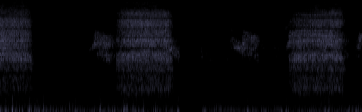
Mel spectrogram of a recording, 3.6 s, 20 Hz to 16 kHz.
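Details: Barn owl during the 2023 breeding season in Cabañeros National Park, Castilla-La Mancha, Spain, captured by webcam while raising young; three breathy hisses, each preceded by a short wavering squeak, over low rumbling noise.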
